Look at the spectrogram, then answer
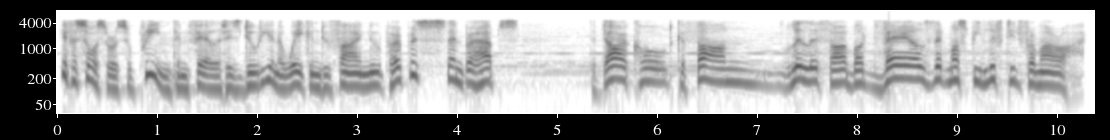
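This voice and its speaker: Grave sorcerer, tinny game audio. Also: male voice, fairly high pitch, expressive. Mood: earnest counsel. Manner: formal, measured, philosophical. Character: grave, learned, reassuring adult male sorcerer. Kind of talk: scripted video game character dialogue. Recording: tinny band-limited audio with music.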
